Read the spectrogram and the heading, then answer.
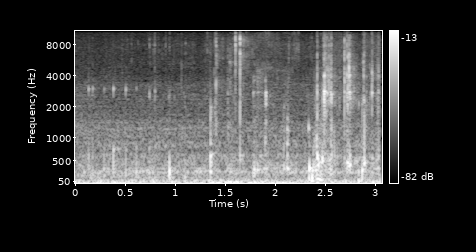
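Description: Close-up, quiet mouth sounds of someone sipping water: a few soft wet slurps and swallowing clicks over about three seconds, with no talking.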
